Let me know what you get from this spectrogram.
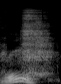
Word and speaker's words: Rouge: Is it Rouge? Rogue or Rouge? I was going to say, have we been saying it wrong at my house? – It's Rouge. – I'm pretty sure it's Rouge.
